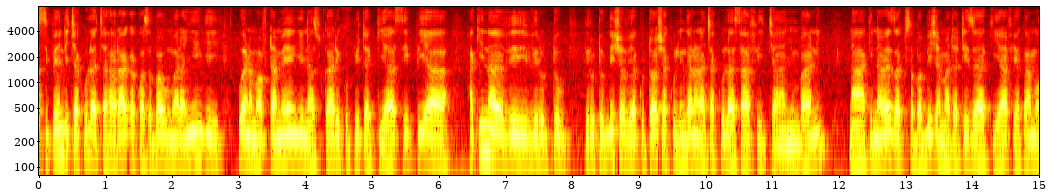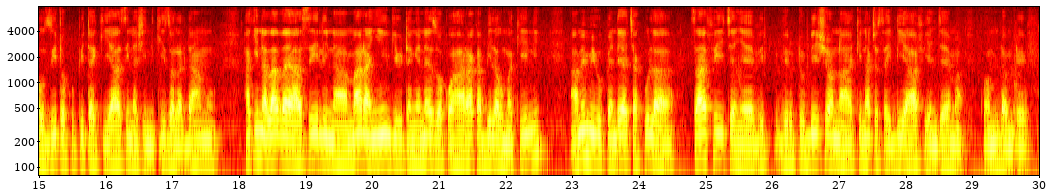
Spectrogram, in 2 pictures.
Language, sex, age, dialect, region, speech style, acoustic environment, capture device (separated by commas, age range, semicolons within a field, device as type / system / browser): Swahili, male, 25-34, Kenya - Kiambu, Kenya, relaxed, nature, desktop / Windows / Chrome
